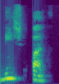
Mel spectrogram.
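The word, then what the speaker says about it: mishpat (מִשְׁפָּט): podemos decir que esa palabra justicia es mishpat. Así se pronunciaría en hebreo.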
